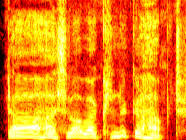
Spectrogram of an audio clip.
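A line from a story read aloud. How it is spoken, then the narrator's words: Childlike voice. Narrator (German): sprach er mit kindlicher Stimme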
